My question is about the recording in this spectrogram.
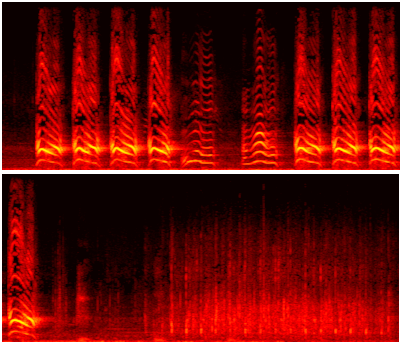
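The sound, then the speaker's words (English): A crow caws loudly, about ten harsh calls in quick rhythmic bursts with a brief pause midway, followed by a steady wash of applause-like noise. “In other words, you'd think a crow of all birds would not be able to talk, but he can talk certain words and sentences as good as a parrot can.”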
